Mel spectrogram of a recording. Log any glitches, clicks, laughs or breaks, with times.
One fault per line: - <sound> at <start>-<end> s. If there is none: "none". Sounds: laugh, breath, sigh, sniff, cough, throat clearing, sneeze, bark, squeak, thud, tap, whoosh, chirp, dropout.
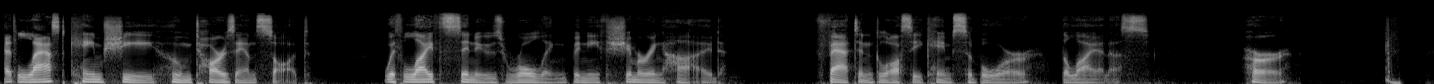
- thud at 13.9-14.1 s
